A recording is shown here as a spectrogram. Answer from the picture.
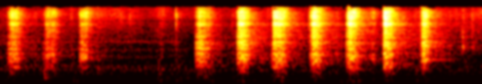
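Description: Short scratchy strokes of a small baking tool dragged across marker-dyed fabric, spreading the wet fabric-marker ink out from the centre. A few light strokes at first, then a quicker, stronger run of about six strokes a second in the second half.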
